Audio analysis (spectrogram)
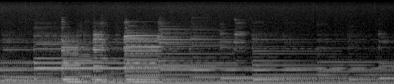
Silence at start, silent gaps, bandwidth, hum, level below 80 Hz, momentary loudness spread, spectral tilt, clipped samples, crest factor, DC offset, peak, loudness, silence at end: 0 s; none; over 20 kHz; 50 Hz at -40 dBFS; -42 dBFS; 12 LU; -4 dB/octave; under 0.1%; 18 dB; under 0.1%; -14 dBFS; -30 LUFS; 0 s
